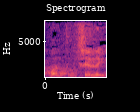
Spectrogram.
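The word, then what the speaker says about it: Văn Thù Sư Lị: cái chữ lợi nó thì họ biết một thứ, cái chữ hữu tàu nó, chữ lợi, chữ đó mình đọc là lợi gì phải không, nhưng mà cái âm nó còn là lị nữa, mà cái người mà người ta phiên âm ra thì người ta muốn mình đọc là lị, nhưng mà khi mình đọc văn thủ sư lị nghe nó không hay bằng văn thủ sư lợi không.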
